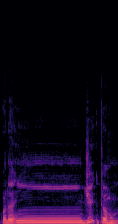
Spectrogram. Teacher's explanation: النون قبل الجيم حكم الإخفاء مع الغنة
